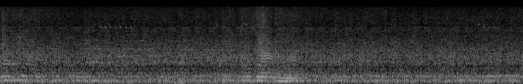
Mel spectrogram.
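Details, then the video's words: Bee swarm pouring out of its hive, a dense steady drone with layered hums near 200 and 400 range, individual bees flickering in and out, one louder pass of a close bee midway. "bees therapy swarm natural buzzing sound"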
